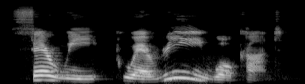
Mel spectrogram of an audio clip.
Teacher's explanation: I'm going to even stress accent also the last syllable. So not just the pitch going up, but also I'm going to stress accent that.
